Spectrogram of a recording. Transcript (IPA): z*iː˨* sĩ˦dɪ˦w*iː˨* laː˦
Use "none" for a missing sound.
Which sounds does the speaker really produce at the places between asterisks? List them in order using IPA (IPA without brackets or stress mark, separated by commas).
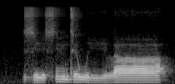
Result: i˨, iː˨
